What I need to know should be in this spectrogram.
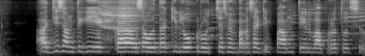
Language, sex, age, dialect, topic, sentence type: Marathi, female, 18-24, Standard Marathi, agriculture, statement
